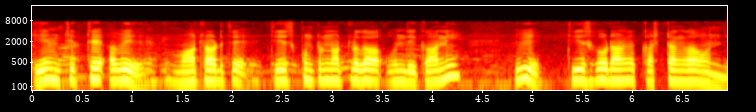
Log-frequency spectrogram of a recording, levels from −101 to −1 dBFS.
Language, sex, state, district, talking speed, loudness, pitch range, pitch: Telugu, male, Andhra Pradesh, Sri Satya Sai, 95 wpm, -20 LUFS, 140-155 Hz, 150 Hz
